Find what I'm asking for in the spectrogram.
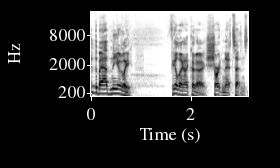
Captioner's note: deep breath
